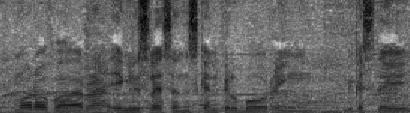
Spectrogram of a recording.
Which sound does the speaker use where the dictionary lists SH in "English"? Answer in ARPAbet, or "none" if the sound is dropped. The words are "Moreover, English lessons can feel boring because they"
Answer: S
